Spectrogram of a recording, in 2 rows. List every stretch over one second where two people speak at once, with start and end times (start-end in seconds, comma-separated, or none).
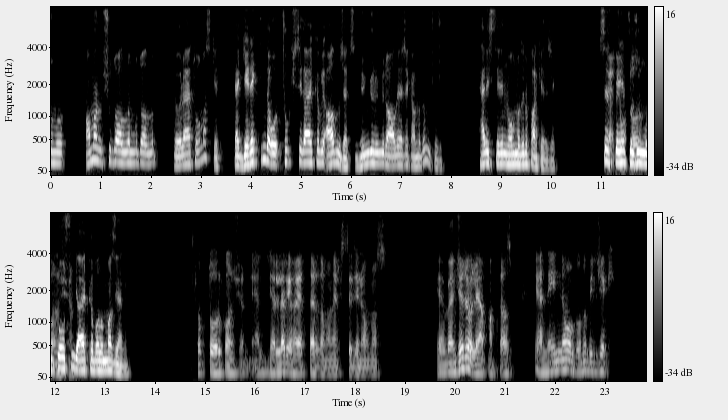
11.1-12.5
